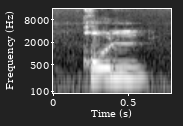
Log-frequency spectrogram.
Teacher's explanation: قاف کو موٹا پڑھنا ہے، یہ موٹا قاف ہے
